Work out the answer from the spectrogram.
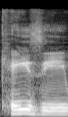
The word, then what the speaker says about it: Casey: It's the closest town is KZ, which is spelled Casey, but if you say KZ, then they'll know you're legit when you go down there.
